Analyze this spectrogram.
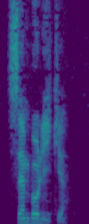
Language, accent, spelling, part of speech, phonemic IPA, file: French, France, symbolique, adjective, /sɛ̃.bɔ.lik/, LL-Q150 (fra)-symbolique.wav
- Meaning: symbolic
